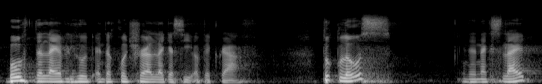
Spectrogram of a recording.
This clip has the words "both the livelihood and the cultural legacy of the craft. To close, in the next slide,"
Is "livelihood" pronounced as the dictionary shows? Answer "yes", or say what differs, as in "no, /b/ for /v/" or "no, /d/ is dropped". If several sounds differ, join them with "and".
yes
